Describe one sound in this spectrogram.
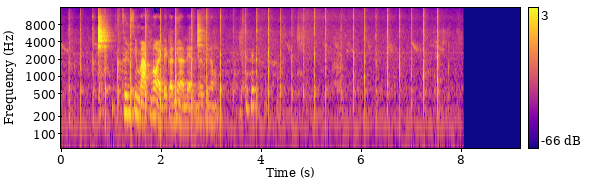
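A knife chops rapidly into a vegetable.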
